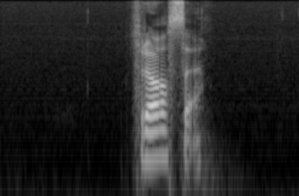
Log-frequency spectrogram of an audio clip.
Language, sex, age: Norwegian, male, 28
